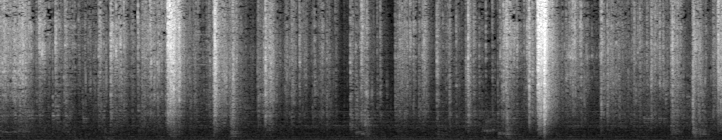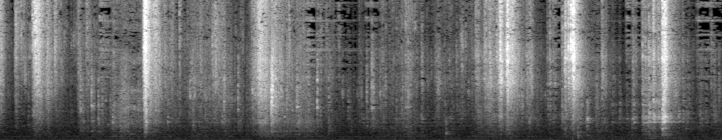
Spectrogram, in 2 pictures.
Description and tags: Seamstress' Hangers on Clothes Rack
Recorded at Suzana's lovely studio, her machines and miscellaneous sounds from her workspace.
fan, scissors, hanger, Seamstress, Rack, button, fashion, Clothes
